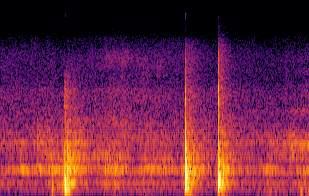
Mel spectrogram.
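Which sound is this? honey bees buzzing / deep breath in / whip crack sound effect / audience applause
honey bees buzzing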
